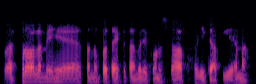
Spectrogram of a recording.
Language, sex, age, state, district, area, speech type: Punjabi, male, 45-60, Punjab, Mansa, rural, conversation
